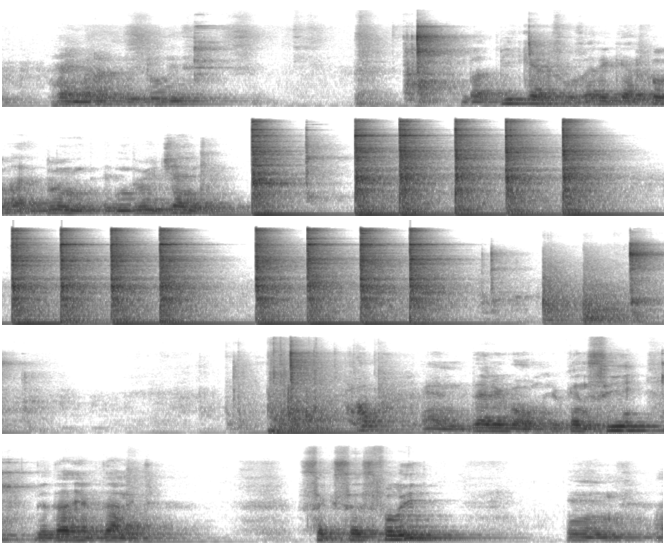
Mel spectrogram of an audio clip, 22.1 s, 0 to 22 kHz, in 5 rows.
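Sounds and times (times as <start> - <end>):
hammer tapping on metal wrench: 6.1 - 12.2.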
